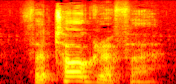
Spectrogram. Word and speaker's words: photographer: last one is a photographer so because they mean the same they're spelt the same but pronounced quite differently the other interesting one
